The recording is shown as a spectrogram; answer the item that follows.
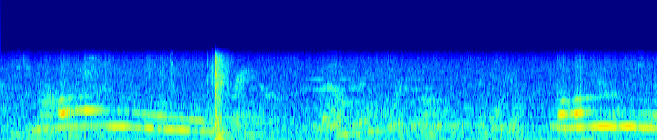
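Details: Domestic cat standing at the cat flap after a fight with a neighbour's cat, giving long, drawn-out wavering wails that slide down in pitch, a sharp click midway, then another rising moan near the end.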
